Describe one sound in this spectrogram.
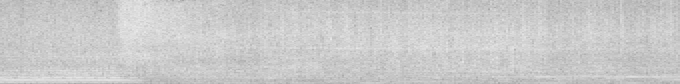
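A locomotive rumbles past close by.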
